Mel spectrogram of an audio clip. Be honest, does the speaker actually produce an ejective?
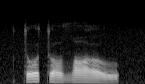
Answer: no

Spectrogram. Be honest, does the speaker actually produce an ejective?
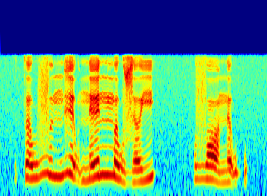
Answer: no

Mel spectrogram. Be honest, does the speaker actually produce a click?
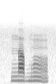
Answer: no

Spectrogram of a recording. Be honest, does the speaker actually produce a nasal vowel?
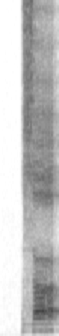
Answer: no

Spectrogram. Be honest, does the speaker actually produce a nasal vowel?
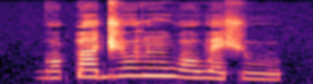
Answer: yes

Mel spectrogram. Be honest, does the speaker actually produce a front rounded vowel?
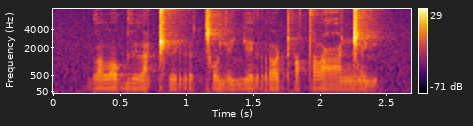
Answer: yes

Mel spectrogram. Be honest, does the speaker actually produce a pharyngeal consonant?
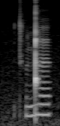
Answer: no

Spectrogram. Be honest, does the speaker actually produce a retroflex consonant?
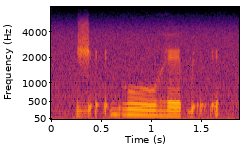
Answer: no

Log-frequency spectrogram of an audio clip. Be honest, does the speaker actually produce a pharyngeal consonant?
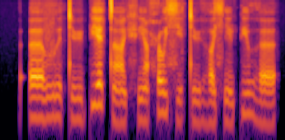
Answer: yes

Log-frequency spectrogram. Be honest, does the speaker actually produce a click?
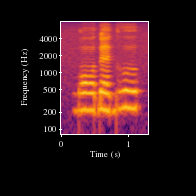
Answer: no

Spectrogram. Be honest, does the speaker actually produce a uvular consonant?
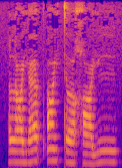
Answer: yes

